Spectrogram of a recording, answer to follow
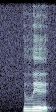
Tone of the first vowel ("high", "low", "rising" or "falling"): low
